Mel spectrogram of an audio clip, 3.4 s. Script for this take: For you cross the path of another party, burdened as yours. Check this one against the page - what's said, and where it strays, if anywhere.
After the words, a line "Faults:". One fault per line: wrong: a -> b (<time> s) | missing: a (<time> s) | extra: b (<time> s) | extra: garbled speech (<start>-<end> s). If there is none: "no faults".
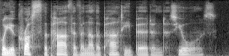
For you cross the path of another party, burdened as yours.
Faults:
no faults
